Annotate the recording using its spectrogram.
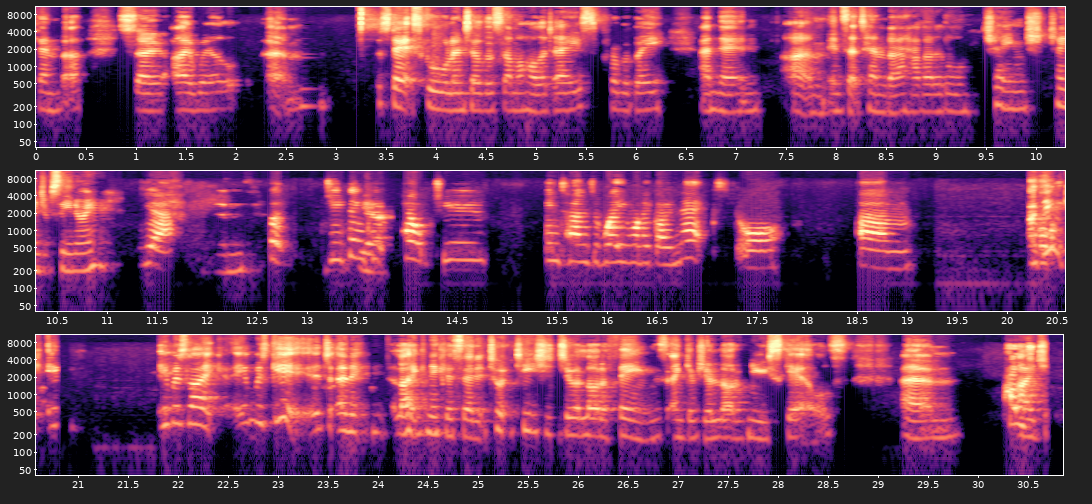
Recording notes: Online using the app zoom as I discussed during lockdown due to the Corona Virus.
